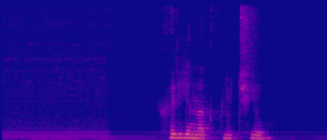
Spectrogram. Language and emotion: Russian, angry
